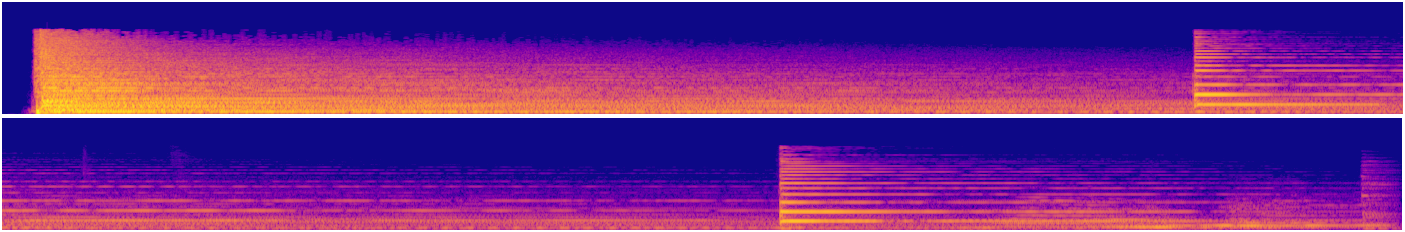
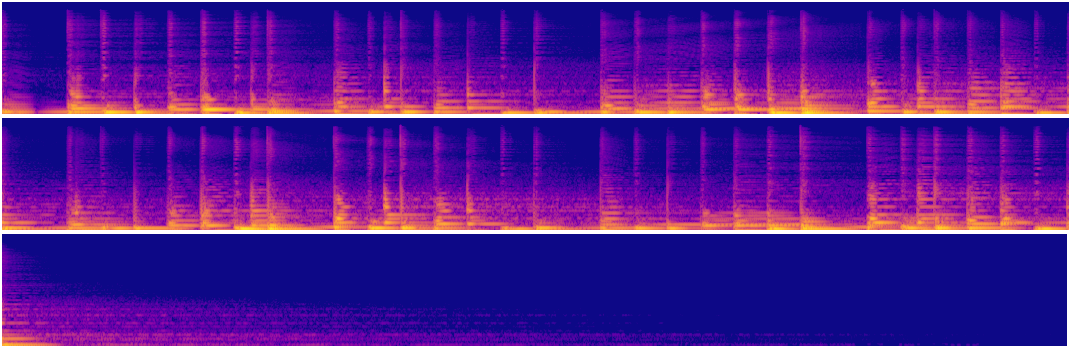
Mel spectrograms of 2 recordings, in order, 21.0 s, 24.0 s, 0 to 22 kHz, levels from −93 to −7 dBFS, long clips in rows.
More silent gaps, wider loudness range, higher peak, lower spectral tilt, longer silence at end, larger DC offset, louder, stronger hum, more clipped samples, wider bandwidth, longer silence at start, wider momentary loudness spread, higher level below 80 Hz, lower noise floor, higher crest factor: neither; first, 19 LU vs 4 LU; first, 0 dBFS vs -6 dBFS; second, -6 dB/octave vs -9 dB/octave; second, 0.1 s vs 7.55 s; neither; first, -20 LUFS vs -28 LUFS; neither; neither; second, 8.4 kHz vs 12 kHz; first, 0.25 s vs 0 s; first, 24 LU vs 10 LU; second, -38 dBFS vs -30 dBFS; second, -44 dBFS vs under -90 dBFS; about the same, 22 dB vs 20 dB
